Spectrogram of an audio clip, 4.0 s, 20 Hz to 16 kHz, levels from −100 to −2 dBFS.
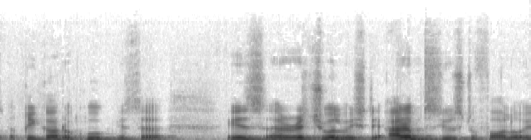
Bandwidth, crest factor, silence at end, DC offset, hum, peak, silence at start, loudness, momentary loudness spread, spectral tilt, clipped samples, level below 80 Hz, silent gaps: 12.5 kHz; 20 dB; 0 s; under 0.1%; none; -10 dBFS; 0 s; -31 LUFS; 11 LU; -7 dB/octave; under 0.1%; -50 dBFS; none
